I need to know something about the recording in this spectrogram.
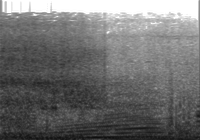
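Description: A car spinning its wheels in a burnout: the tyres squeal with the engine at high revs. About halfway through, the squeal dies away and the engine note climbs as it revs harder.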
